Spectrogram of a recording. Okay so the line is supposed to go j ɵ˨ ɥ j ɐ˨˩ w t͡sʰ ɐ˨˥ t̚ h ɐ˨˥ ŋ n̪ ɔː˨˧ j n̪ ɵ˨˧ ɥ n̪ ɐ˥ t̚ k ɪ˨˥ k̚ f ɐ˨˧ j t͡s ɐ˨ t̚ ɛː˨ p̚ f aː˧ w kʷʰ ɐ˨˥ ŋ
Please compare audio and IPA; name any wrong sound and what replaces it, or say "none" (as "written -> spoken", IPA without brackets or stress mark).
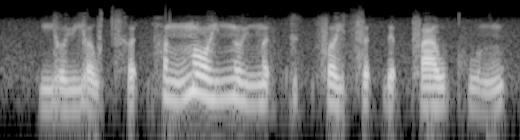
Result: none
